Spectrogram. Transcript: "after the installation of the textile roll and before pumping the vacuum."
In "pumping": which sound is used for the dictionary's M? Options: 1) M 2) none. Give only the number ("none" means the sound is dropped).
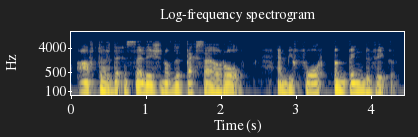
1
